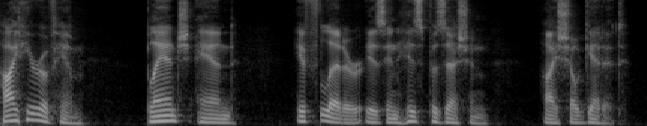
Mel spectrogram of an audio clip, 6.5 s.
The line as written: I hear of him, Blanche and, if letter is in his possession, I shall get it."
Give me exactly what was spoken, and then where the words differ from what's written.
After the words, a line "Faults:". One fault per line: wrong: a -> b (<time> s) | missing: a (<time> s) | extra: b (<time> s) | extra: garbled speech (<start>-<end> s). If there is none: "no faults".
I hear of him, Blanche and, if letter is in his possession, I shall get it."
Faults:
no faults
